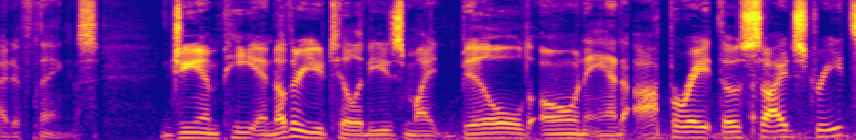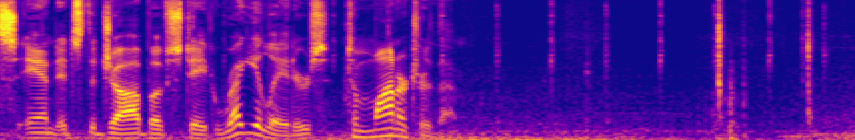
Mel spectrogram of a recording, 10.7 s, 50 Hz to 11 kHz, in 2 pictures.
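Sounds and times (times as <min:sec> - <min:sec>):
speech: 0:00.0 - 0:08.4
car engine idling: 0:01.2 - 0:10.6.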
